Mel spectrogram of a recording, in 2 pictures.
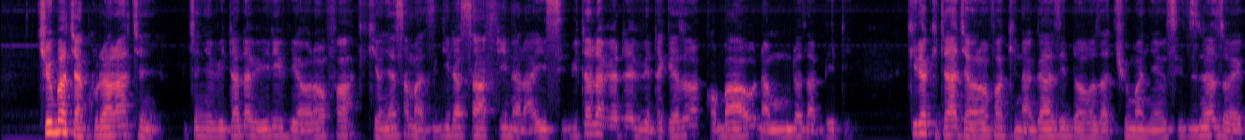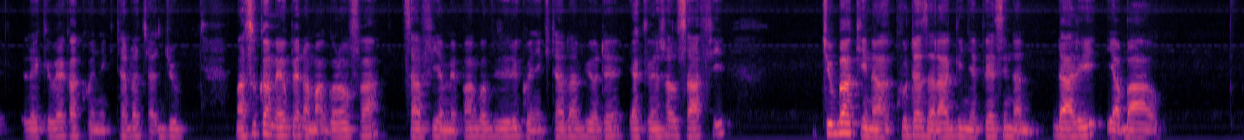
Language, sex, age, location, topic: Swahili, male, 18-24, Nairobi, education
